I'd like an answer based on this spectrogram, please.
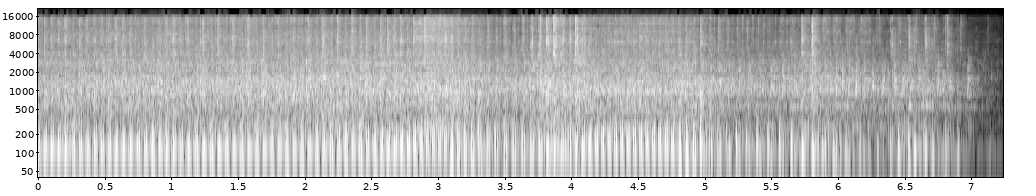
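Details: Predator 212cc 6.5 hp engine newly swapped into a mini bike, governor removed, new clutch, choke on: it catches and runs at a rough, steady lawnmower-like beat, then winds down and stops; it starts and runs fine.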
